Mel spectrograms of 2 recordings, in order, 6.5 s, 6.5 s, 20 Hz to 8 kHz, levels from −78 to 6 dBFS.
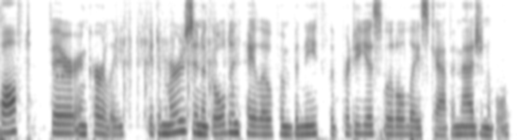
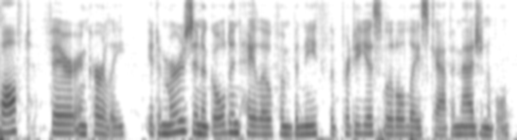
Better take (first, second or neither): second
